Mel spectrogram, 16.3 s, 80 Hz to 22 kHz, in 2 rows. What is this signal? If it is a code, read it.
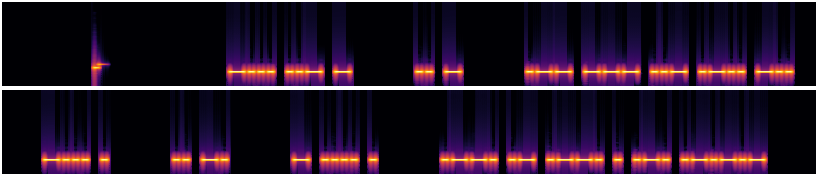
Morse code, heard as a keyed tone, about 25 wpm, 700 Hz. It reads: BUT IT WOULD BE IN THE PAPER.
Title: 2x Word-Spacing - Sentences from Top 300 Words - 25wpm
